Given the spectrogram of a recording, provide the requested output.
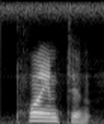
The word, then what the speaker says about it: plantain: plantain like the banana looking thing but it's pronounced plantain ask anybody from west virginia and they will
